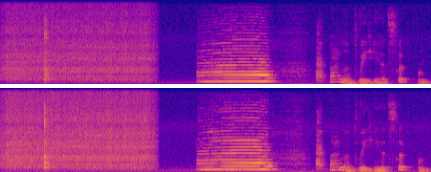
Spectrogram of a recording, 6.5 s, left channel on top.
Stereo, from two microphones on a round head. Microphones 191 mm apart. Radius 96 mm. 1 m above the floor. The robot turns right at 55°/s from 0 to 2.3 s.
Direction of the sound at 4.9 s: 60° left (ahead or behind).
